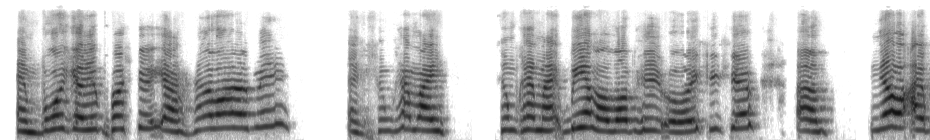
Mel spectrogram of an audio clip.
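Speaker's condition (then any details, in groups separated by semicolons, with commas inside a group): Cerebral palsy; impaired speech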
